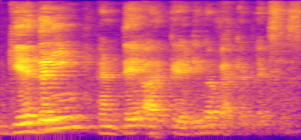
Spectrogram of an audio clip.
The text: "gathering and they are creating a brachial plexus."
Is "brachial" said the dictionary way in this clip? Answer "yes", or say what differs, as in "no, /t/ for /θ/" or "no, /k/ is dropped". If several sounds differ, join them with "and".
no, /ɹ/ is dropped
